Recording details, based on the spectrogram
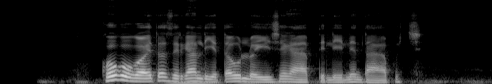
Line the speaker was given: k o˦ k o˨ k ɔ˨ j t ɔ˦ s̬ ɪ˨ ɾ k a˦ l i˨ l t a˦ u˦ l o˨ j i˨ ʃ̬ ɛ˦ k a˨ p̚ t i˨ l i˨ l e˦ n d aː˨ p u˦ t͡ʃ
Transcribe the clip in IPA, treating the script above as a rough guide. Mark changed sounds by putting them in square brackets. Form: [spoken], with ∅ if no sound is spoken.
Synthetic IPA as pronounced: k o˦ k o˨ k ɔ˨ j t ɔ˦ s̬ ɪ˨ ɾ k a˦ l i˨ [∅] t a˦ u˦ l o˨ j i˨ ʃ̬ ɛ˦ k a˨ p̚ t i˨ l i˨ l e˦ n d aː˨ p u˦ t͡ʃ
